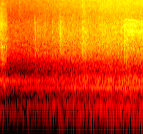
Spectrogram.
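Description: Thin Bible pages rustling as they are leafed through close to a lapel microphone: an even papery rustle that grows louder over the last second and a half.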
